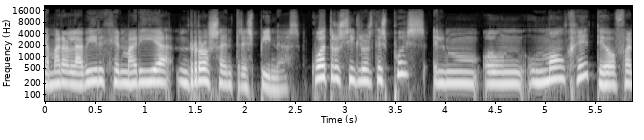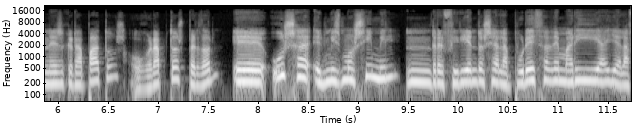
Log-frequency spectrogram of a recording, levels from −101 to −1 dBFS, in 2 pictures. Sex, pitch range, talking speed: female, 195-245 Hz, 175 wpm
